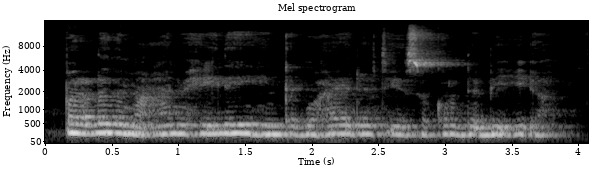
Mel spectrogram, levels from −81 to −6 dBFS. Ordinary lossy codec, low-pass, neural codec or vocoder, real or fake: none; 14.4 kHz; vocoder, 48 kHz, 128 mel bands, Vocos; fake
